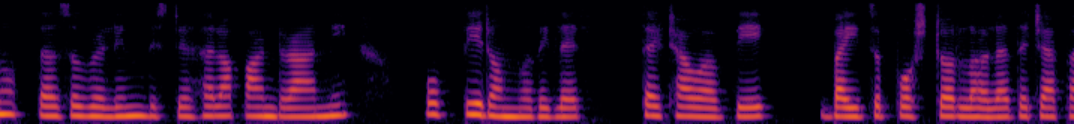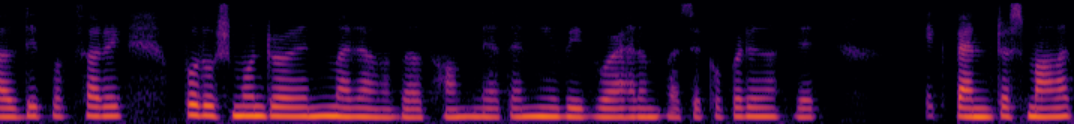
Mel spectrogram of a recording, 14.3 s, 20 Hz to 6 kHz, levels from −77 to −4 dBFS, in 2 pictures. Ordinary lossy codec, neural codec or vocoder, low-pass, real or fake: none; codec, 16 kHz, 0.2 kbps, FocalCodec; 5.4 kHz; fake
